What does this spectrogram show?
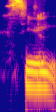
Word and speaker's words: Ciri: Siri, what's her Siri. Cyril? How do you pronounce her name? Like your phone.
